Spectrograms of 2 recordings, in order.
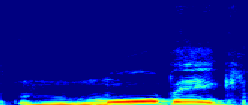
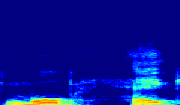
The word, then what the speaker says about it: Morbheg: think the name is Morbeg Knights, Morbheg Knights. I think the H is silent. I think they're Morbeg Knights.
